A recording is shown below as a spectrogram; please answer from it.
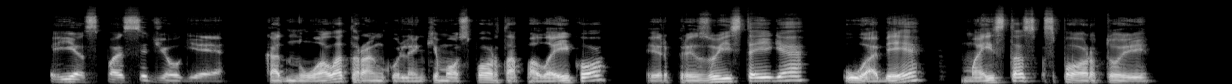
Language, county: Lithuanian, Kaunas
